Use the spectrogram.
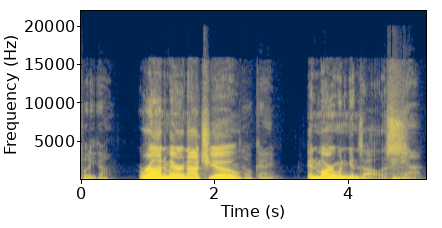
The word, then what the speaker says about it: Marinaccio: Marinaccio. Marinaccio. Joe's rolls the R's. It sounds pretty cool.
